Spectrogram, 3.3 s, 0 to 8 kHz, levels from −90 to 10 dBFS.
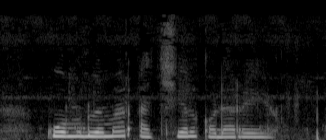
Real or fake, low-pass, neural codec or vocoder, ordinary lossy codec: real; 7.2 kHz; none; MP3, 32 kbps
